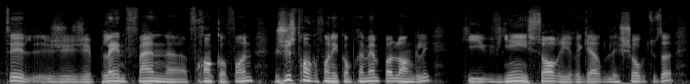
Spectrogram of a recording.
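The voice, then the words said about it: Strong Greek accent in French. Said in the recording (French): “mon accent, mon accent est fucking extrême ... mon accent d'être grec”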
